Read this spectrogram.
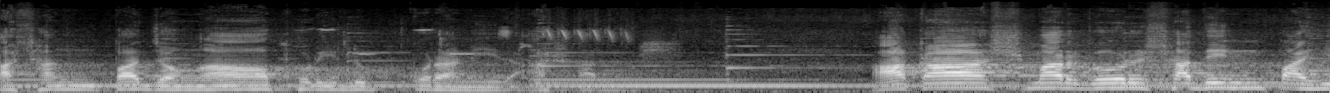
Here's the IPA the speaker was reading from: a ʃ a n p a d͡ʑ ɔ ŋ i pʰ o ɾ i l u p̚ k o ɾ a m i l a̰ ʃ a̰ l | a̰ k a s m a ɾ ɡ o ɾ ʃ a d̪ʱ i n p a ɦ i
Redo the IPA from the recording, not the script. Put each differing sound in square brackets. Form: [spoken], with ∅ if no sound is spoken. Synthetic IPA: a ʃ a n p a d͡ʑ ɔ ŋ [a] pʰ o ɾ i l u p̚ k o ɾ a [n] i [ɾ] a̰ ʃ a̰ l | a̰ k a [ʃ] m a ɾ ɡ o ɾ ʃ a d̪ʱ i n p a ɦ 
